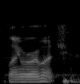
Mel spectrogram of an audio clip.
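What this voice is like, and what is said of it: Elvis impression. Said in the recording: “I did Elvis impersonations ... I wanted to be Elvis”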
